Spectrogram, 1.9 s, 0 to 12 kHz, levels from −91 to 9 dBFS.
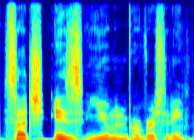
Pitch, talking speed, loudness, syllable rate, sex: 110 Hz, 125 wpm, -17 LUFS, 4.8 syllables/s, male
